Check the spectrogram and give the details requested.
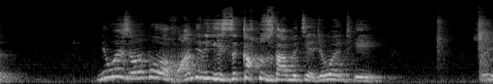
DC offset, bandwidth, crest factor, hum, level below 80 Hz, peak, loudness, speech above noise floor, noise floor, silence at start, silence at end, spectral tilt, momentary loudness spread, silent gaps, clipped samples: under 0.1%; 16 kHz; 18 dB; none; -64 dBFS; -6 dBFS; -22 LUFS; 32 dB; -53 dBFS; 0 s; 0 s; -4 dB/octave; 15 LU; none; under 0.1%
